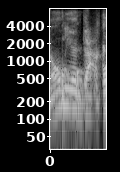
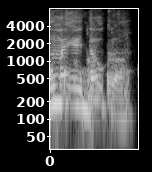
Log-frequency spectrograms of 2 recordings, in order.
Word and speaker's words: Ime Udoka: Omi Adaka. Ime Udoka.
